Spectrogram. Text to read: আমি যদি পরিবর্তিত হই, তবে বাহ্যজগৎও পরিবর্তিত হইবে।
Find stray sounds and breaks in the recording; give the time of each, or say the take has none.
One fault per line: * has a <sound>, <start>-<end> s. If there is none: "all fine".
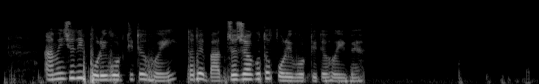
all fine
